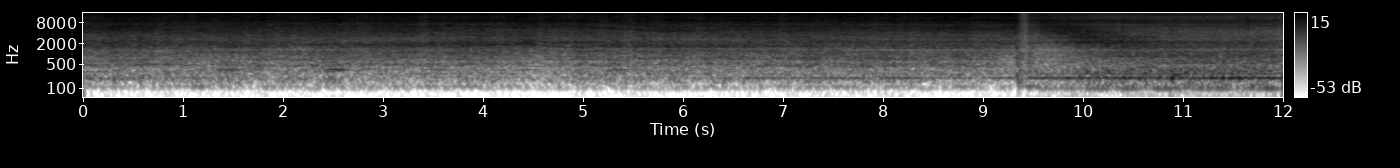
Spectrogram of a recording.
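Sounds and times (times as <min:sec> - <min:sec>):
plasma torch hissing: 0:09.3 - 0:12.0.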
